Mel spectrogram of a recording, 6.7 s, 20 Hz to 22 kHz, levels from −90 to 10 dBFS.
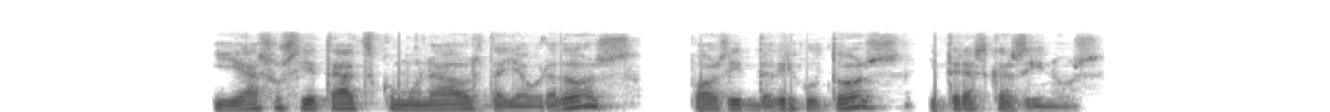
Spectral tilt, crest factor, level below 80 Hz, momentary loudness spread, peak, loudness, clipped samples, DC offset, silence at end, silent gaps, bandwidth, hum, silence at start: -6.5 dB/octave; 18 dB; -58 dBFS; 12 LU; -12 dBFS; -29 LUFS; under 0.1%; under 0.1%; 1.15 s; 3.22-3.45 s, 4.59-4.64 s; 7.8 kHz; none; 1.05 s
